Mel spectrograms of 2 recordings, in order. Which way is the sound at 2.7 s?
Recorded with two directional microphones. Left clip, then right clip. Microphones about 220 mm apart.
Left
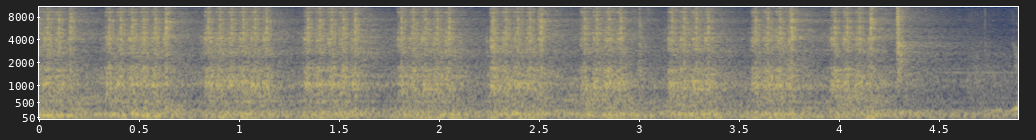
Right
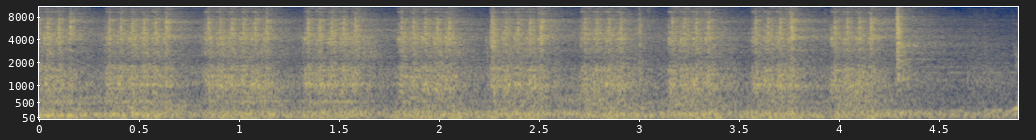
35° left (ahead or behind).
